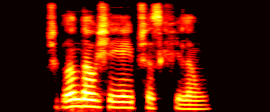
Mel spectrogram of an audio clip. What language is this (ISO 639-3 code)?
pol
